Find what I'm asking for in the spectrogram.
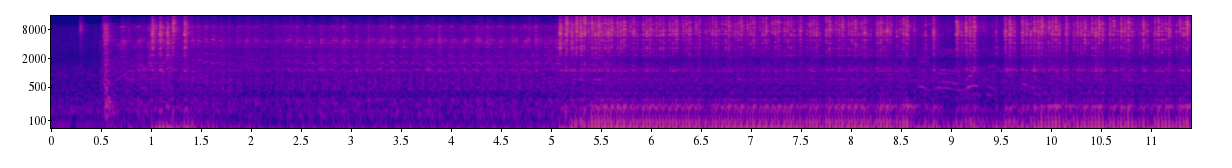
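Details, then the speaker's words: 1969 Volkswagen Karmann Ghia warmed up, choke mostly off, dwell and timing set, carburetor rebuild pending: several seconds of labored cranking, then fires into lumpy uneven idle; hard starting, starter fluid helps, fuel delivery issue suspected, not confirmed. "All right, it's warmed up and the choke is mostly not choking. Whatever it is when it's in that position right now, it's not starting."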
